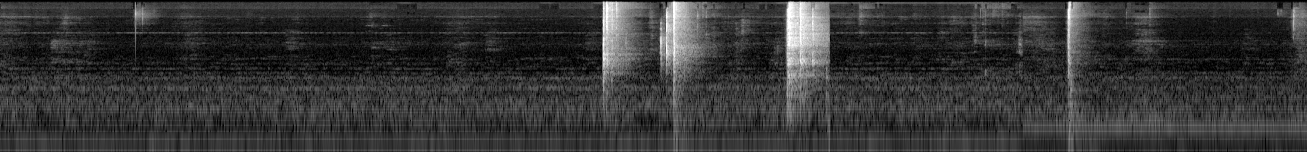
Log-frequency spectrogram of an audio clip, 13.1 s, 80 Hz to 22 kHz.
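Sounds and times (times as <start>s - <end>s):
faint steady hum: 0.0s - 13.0s
hard objects clacking together: 6.0s - 7.0s, 7.9s - 8.3s.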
